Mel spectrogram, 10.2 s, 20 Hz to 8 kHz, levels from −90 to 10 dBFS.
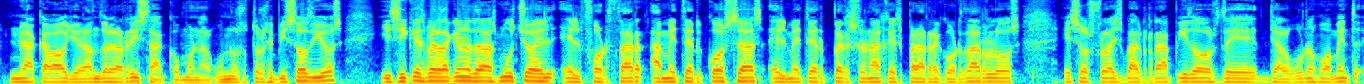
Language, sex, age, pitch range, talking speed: Spanish, male, 30-49, 95-120 Hz, 230 wpm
